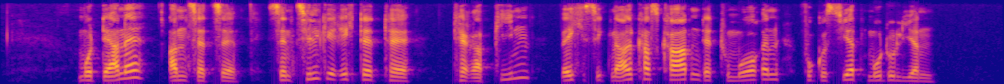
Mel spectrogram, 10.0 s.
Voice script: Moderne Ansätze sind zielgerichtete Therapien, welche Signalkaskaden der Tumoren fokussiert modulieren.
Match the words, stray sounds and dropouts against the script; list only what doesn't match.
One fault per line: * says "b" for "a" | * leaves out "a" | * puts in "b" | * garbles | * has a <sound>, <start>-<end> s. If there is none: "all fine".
all fine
